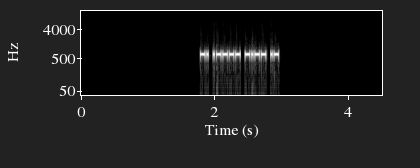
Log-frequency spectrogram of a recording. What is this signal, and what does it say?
Morse code, heard as a keyed tone, about 49 wpm, 700 Hz. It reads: N1YA
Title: USA Call Signs - 4 Characters - Repeated 3x - 50wpm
